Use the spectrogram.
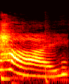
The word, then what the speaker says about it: high: But sometimes the GH at the end of the word is silent, like in the words do, though, sigh, and high.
